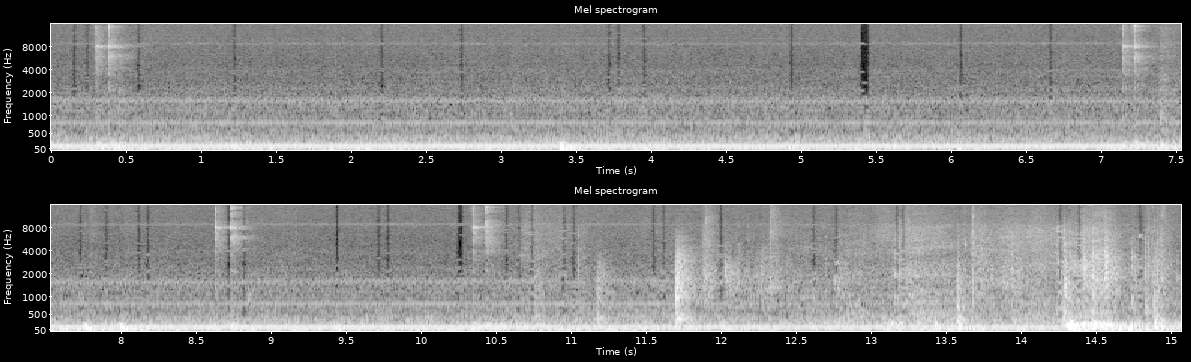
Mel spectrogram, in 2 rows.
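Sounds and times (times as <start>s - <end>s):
low electrical hum: 0.0s - 15.0s
light sharp clicks: 7.1s - 7.9s, 8.6s - 9.0s, 10.3s - 11.1s.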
